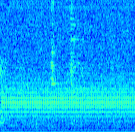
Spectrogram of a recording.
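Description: Faint, steady electrical hum of fixed tones, with nothing else over it.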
